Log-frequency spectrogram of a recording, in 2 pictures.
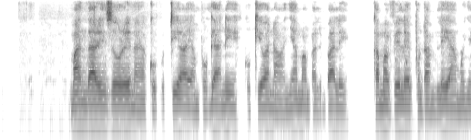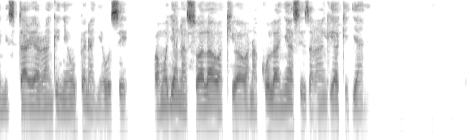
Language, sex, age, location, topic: Swahili, male, 25-35, Dar es Salaam, agriculture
